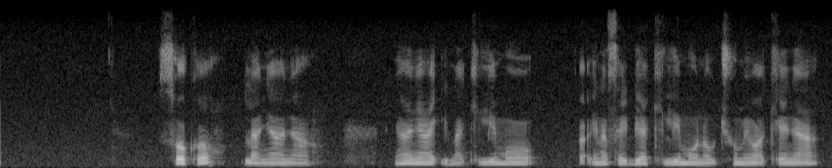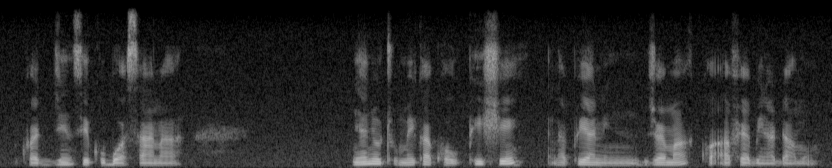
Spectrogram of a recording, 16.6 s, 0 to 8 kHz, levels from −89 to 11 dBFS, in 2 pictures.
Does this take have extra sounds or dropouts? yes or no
no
